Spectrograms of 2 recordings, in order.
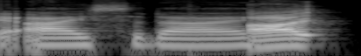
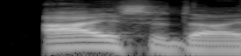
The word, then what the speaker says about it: Aes Sedai: Like I say Aes, you say ice. So Ace and like Ice.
